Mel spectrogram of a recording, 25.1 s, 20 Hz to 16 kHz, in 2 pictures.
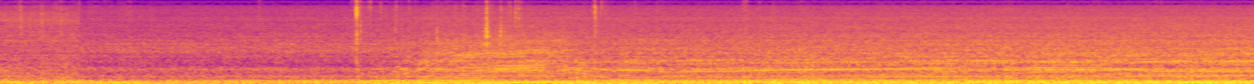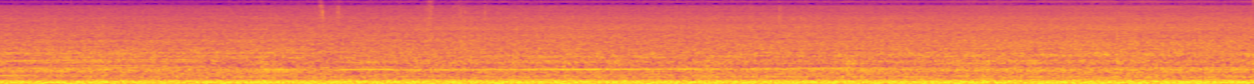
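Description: A Mercedes E55 AMG accelerates hard on a pull in hot weather, its engine a loud, sustained rumbling drone with rising tone, heard from inside the car with steady road roar throughout.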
